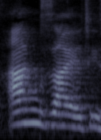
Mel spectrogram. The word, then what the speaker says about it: anxiety: about is pronunciation and how do you say that X in the middle of the word? Well, it's ngs. Ngs. Neil, can you give me your ngs? Yes, it's that ng sound that we have in ing, I-N-G.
